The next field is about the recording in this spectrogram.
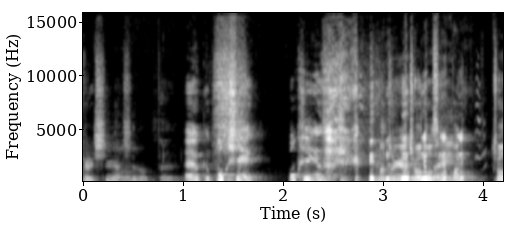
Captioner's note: ha ha ha ha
